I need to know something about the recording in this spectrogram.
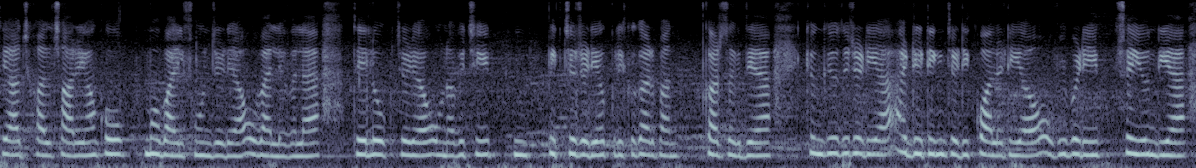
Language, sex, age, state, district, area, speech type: Punjabi, female, 18-30, Punjab, Gurdaspur, rural, spontaneous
